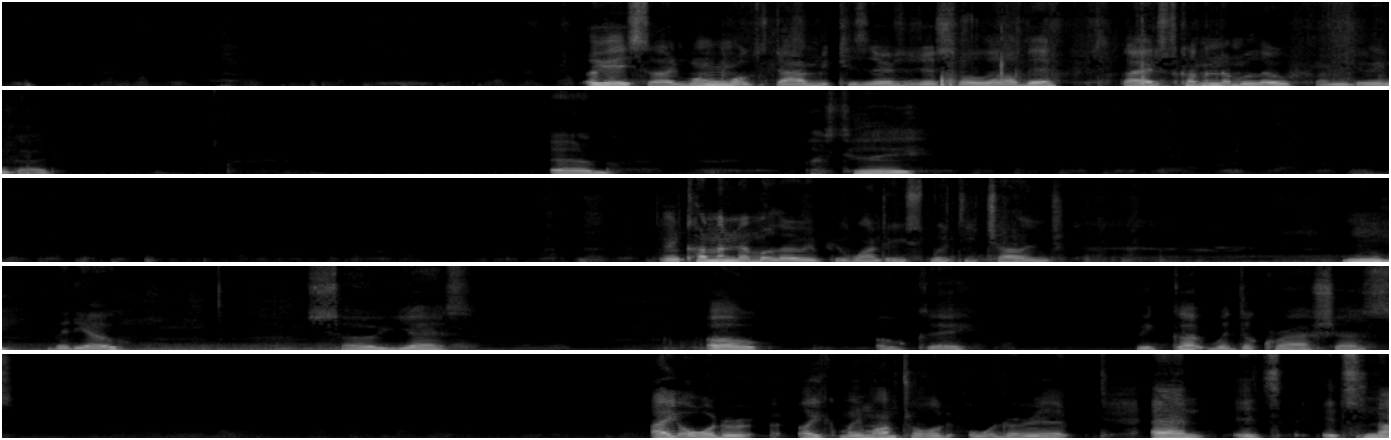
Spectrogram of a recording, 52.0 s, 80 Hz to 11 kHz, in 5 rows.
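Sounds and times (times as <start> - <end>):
paintbrush strokes on paper: 0.0 - 10.8, 16.6 - 36.6, 43.1 - 45.8.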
